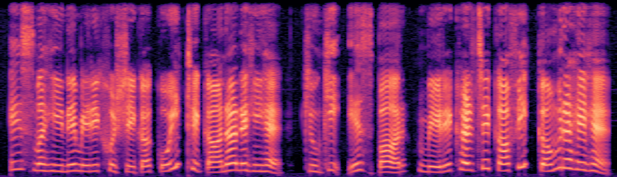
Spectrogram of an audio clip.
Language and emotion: Hindi, happy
